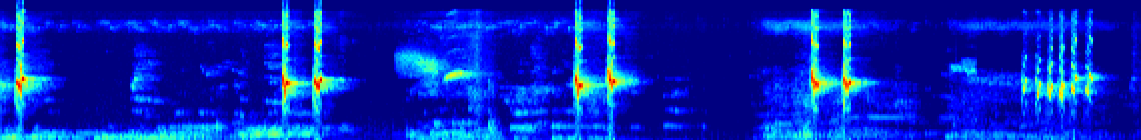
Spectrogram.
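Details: Yellow-vented bulbul luring rival bulbuls into answering: sharp chirped notes in pairs roughly every two to three seconds, ending in a quick run of six bubbly notes, with soft low rustling between.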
